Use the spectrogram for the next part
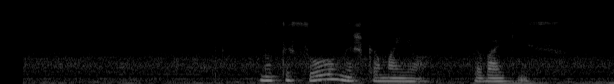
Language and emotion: Russian, positive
